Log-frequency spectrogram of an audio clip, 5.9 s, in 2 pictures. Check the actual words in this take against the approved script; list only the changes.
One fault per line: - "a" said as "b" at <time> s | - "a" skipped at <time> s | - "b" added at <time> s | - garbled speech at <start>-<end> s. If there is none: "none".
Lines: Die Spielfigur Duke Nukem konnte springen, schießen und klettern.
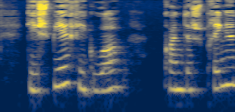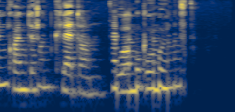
- "Duke Nukem" skipped at 1.7 s
- "schießen" said as "konnte" at 3.1 s
- garbled speech at 4.4-5.3 s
